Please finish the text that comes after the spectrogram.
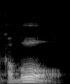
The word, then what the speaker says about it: Kabul: He didn't even know how to pronounce Kabell or Kabul as most people say. I think most people in the region call it Kabell.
